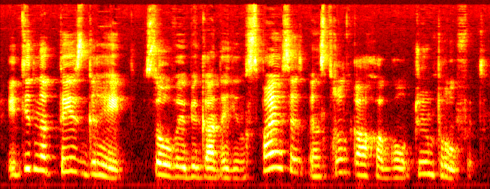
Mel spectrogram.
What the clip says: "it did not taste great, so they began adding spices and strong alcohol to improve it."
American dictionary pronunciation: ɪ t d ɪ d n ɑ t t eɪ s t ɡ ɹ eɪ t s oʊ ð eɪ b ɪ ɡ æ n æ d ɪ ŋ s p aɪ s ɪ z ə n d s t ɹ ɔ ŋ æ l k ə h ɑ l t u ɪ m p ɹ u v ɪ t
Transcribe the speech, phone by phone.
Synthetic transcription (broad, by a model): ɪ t d ɪ d n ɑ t t eɪ s t ɡ ɹ eɪ t s oʊ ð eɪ b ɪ ɡ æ n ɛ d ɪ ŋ s p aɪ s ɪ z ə n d s t ɹ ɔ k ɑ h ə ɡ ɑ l t u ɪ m p ɹ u f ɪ t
